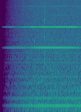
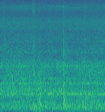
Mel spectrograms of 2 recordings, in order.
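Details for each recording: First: Toilet fill valve (old, before replacement) emitting a thin, steady high-pitched whistle over a low hum as the tank refills; owner replacing it with a Fluidmaster universal fill valve rather than repairing. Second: Toilet tank refilling after replacement with new Fluidmaster universal fill valve: soft steady water hiss with a few light clicks, no squeal or whistle; normal fill.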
